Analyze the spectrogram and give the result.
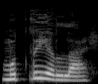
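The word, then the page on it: mutlu yillar: Turkish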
